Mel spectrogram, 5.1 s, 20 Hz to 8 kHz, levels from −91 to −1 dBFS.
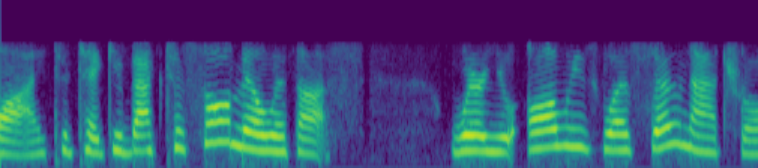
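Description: From start to finish, the speech has passed through the AMR narrowband mobile codec, which rebuilds each 20 ms frame from a simple vocal-tract model excited by a few pulses. With narrowband sampling, nothing above 4 kHz survives, so the speech sounds boxed in and muffled. The codec damage is plainly audible as a buzzy, synthetic edge on the speech, which fits a low AMR-NB mode of about 7.4 kbps.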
